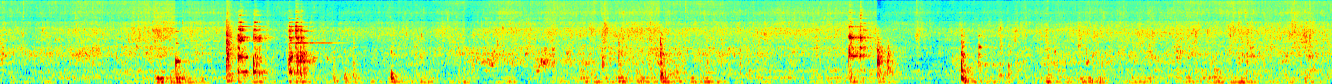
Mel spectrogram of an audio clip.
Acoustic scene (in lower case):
kitchen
